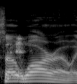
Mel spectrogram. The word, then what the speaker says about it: Saguaro: I, am still, I, I, believe I'm saying it wrong. I'm, I'm, I'm working on it. Saguaro. – Yeah, so, no, it's, Saguaro. Is it's that give give it to me yeah, one time? Saguaro. Coach. There you go. – Saguaro. – I'm gonna have to say it like that. Saguaro. Okay. There is a there is a Saguaro the way you're saying it.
